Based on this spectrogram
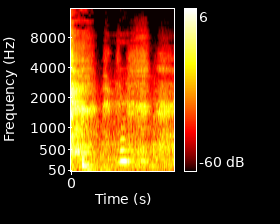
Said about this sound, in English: You're, like, panting! Like, you're out of breath.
